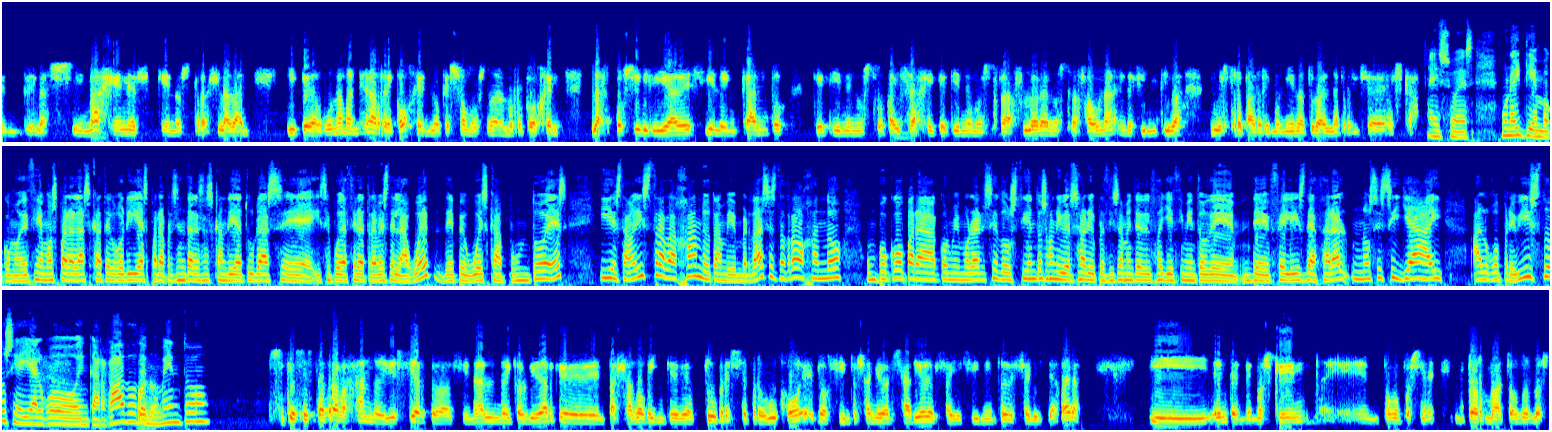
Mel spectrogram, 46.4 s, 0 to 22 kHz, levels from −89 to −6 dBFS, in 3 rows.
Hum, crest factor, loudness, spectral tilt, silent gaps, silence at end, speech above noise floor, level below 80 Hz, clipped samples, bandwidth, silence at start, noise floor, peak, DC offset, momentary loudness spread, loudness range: none; 14 dB; -30 LUFS; -5 dB/octave; none; 0 s; 43 dB; -62 dBFS; under 0.1%; 13 kHz; 0 s; -73 dBFS; -16 dBFS; under 0.1%; 6 LU; 2 LU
